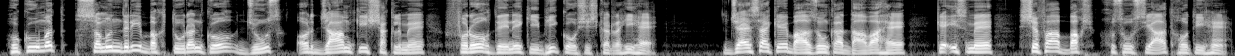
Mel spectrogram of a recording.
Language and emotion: Urdu, neutral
